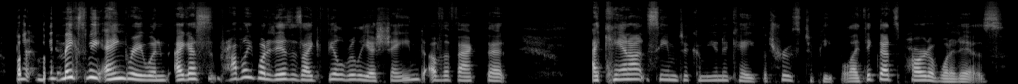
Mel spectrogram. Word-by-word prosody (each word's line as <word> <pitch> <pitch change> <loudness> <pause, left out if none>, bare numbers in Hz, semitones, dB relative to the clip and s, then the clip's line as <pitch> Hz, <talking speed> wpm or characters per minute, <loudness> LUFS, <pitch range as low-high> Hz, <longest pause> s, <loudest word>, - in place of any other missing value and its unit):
but 235 +1 +4
it - - -8
but 250 +5 -3
it 260 - -4
makes 315 0 +7
me 320 -3 +7
angry 250 -1 +6
when 200 0 0
I 210 - +7
guess, 255 +2 +2
probably 315 +6 -1
what 275 -4 +2
it 225 - -6
is 240 0 +4
is 220 -2 -5
I 200 -1 +3
c - - -17
feel 235 -1 -1
really 215 -3 -1
ashamed 180 +6 -4
of 190 - -3
the 200 0 -5
fact 180 -2 -2
that 170 -2 -2 0.9
I 195 - +5
cannot 230 +3 0
seem 215 -2 -4
to 205 -1 -10
communicate 185 -6 -8
the 145 - -13
truth 195 +6 -8
to - - -18
people. 140 +1 -10
I 145 - +1
think 220 +7 -7
that's 225 -2 +2
part 195 -2 +1
of 160 -5 -3
what 135 -1 -2
it 130 +1 -5
is. 125 - -7
210 Hz, 240 wpm, -23 LUFS, 185-235 Hz, 0.9 s, makes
